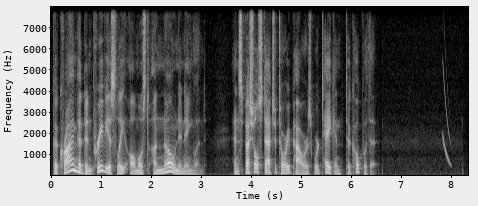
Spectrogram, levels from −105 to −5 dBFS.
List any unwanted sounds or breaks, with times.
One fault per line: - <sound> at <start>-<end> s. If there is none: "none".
- chirp at 7.8-8.0 s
